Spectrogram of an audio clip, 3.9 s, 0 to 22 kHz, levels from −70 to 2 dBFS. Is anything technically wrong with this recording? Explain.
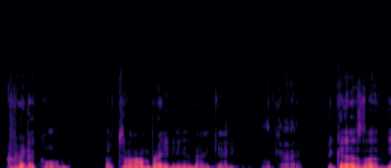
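Yes. Throughout the speech there is overlap-add ripple. The audio was split into windowed frames and reassembled with an overlap whose windows do not add up to a steady gain, so the level dips and recovers once per frame, around fifty times a second. The dips are very deep, about 60 dB, so the sound is nearly chopped on and off at that rate. It comes across as a harsh, buzzy flutter, a robotic tremolo over every syllable.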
